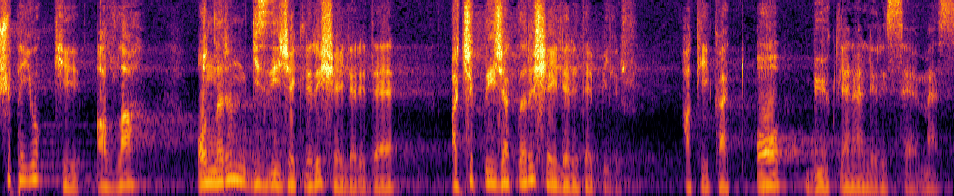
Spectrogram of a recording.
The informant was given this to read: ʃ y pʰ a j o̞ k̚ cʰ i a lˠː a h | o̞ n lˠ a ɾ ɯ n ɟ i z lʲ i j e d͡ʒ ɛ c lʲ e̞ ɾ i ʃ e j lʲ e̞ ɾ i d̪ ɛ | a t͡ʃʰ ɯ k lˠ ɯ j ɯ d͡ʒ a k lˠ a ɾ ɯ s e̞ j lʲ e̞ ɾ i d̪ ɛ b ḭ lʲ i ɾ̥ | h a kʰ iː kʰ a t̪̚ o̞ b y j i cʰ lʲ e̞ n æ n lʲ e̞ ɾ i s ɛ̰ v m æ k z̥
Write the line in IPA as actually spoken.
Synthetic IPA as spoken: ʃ y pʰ ɛ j o̞ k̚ cʰ i a lˠː a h | o̞ n lˠ a ɾ ɯ n ɟ i z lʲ i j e d͡ʒ ɛ c lʲ e̞ ɾ i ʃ e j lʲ e̞ ɾ i d̪ ɛ | a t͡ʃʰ ɯ k lˠ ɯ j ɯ d͡ʒ a k lˠ a ɾ ɯ ʃ e̞ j lʲ e̞ ɾ i d̪ ɛ b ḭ lʲ i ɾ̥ | h a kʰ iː kʰ a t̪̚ o̞ b y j y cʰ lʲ e̞ n æ n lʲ e̞ ɾ i s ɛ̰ v m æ z̥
